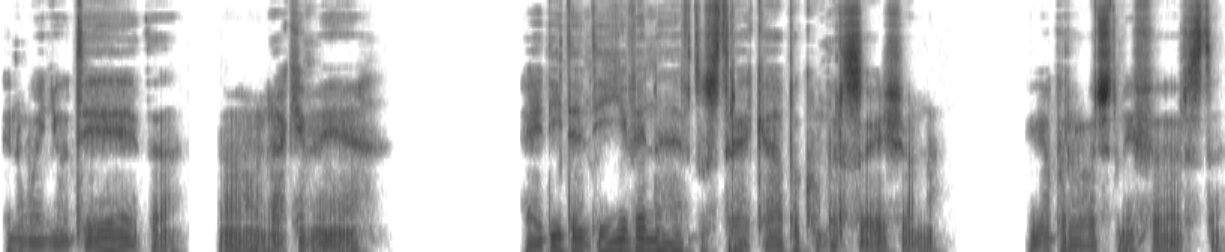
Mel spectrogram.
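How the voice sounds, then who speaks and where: An actor playing a doting, dominant young mafia heir in an intimate boyfriend roleplay, with a gravelly, husky voice and a murmured, teasing, possessive manner. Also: male voice, low-pitched, steady tone, takes it slowly, darkish tone, full character voice. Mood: fond, reminiscing.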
